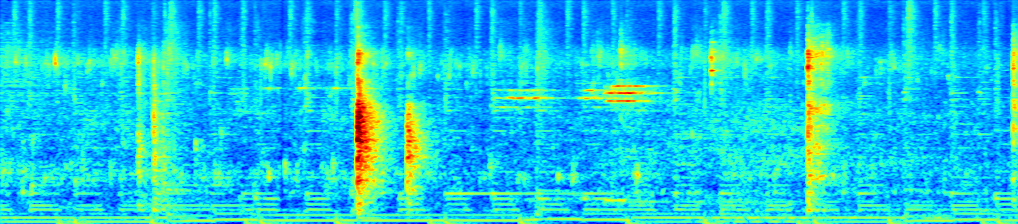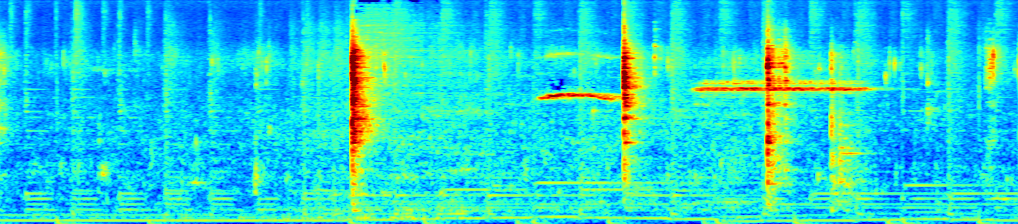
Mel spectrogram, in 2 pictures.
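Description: Background music with steady low notes, over a steel ladle clinking against a metal cooking pot while stirring fish gravy: about six sharp clinks, the loudest about two-thirds of the way through, some followed by a short metallic ring.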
